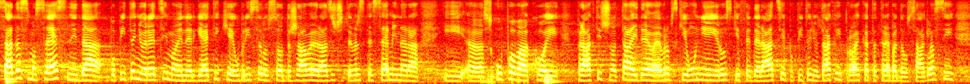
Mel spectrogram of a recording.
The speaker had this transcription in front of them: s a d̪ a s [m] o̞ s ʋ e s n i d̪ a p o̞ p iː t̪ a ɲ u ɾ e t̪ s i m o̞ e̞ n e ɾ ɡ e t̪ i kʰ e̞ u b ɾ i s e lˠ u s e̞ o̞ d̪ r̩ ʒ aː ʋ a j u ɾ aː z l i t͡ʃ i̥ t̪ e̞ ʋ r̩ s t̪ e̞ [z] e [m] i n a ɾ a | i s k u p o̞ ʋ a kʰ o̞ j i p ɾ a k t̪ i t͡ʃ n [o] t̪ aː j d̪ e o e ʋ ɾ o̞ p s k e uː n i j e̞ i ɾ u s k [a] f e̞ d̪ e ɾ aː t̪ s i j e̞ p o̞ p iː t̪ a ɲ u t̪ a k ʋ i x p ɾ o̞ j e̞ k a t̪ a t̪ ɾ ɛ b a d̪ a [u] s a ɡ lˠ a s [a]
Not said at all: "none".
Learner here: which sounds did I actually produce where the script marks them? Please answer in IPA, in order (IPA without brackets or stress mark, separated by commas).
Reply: m, s, m, o, e, u, i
